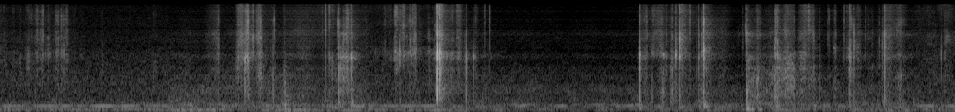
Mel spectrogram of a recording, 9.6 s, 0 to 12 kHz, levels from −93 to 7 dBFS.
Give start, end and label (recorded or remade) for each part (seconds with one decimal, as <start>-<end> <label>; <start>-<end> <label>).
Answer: 0.0-1.7 recorded; 1.7-3.7 remade; 3.7-4.4 recorded; 4.4-9.2 remade; 9.2-9.6 recorded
